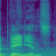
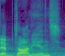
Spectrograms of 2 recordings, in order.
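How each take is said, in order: First: Abdanians with a long A in the middle; Abdanians, middle syllable like "Dane"; alternative pronunciation. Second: Abdonians with an "on" sound in the middle; Abdonians, middle syllable like "don"; alternative pronunciation. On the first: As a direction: say Abdanians with "day" as the stressed syllable. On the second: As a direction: say Abdonians with an O as the stressed vowel. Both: Shown as a demonstration. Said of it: "is it Abdonians or Abdanians".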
